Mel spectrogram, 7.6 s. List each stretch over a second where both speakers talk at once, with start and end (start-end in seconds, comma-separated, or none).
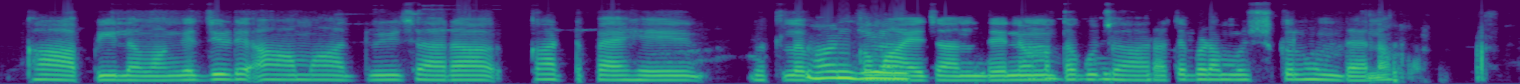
4.1-5.7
